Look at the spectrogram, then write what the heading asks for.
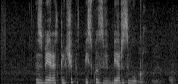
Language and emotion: Russian, neutral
